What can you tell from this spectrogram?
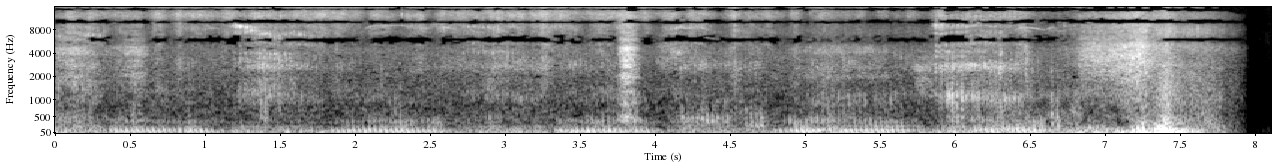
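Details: Tuxedo cat named Stitch, known for flopping over on command, gives a low rumbling purr that swells and fades in even pulses about once a second, ending with a brief rustle before silence.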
